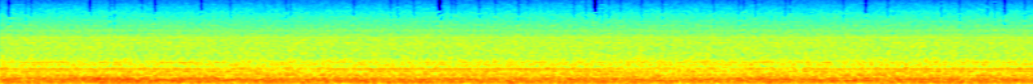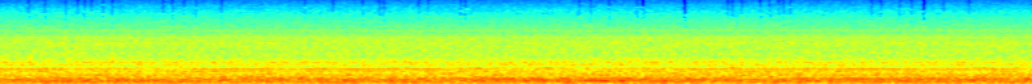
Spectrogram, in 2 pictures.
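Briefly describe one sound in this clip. Aircraft engines drone steadily with a low, even hum.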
